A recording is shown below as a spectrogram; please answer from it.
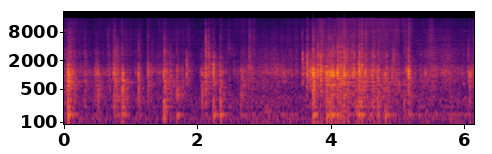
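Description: Gloved hands squeeze and crush dry shavings of bar soap in a black plastic bowl, then let the crumbs pour down. A dense, irregular run of crisp crunching and crackling sits mostly in the midrange, swelling into a louder, grittier stretch near the middle before easing back into lighter crumbling.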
